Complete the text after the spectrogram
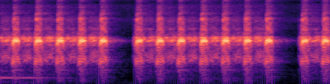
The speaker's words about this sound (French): Le matin, il est si fatigué qu'il n'entend pas la grenouille réveil.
